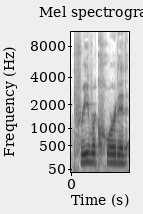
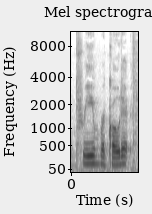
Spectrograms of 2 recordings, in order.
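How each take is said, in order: First: Said in the usual way. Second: "pre-recorded" slowly said as "pre-recoded"; slip of pronunciation. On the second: Real, not acted. Host stumbling over "pre-recorded" as "pre-recoded", tongue-tied. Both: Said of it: "wow, pre-recorded episode".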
